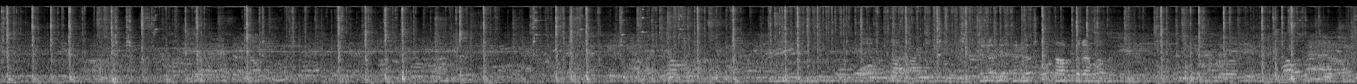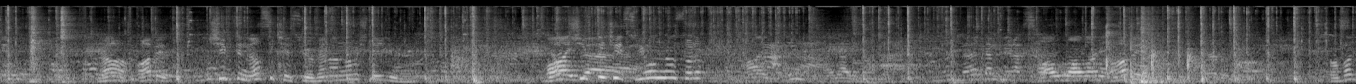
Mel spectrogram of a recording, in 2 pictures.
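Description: A fighting game plays loud music and hit sounds from its speakers.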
